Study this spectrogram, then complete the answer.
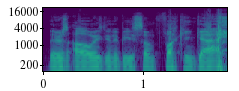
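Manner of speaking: ordinary talk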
